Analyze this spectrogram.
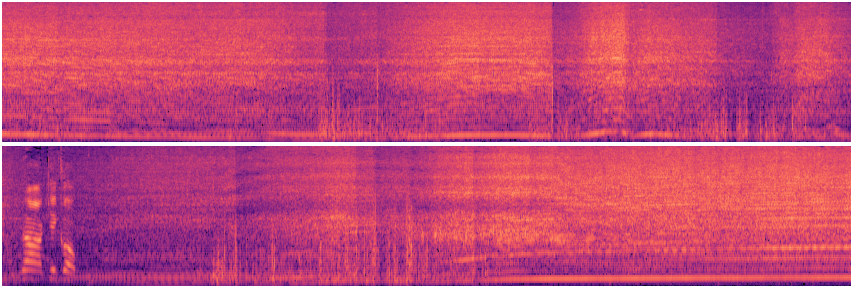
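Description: A motorcycle engine revs up and down repeatedly.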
